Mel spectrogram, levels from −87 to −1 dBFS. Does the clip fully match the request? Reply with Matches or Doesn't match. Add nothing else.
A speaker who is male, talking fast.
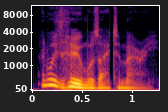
Matches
